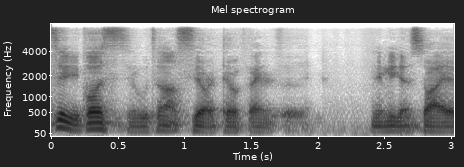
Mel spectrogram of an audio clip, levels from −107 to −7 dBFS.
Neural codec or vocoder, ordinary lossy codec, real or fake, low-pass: codec, 16 kHz, 0.5 kbps, FreqCodec, larger model; none; fake; 7.2 kHz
